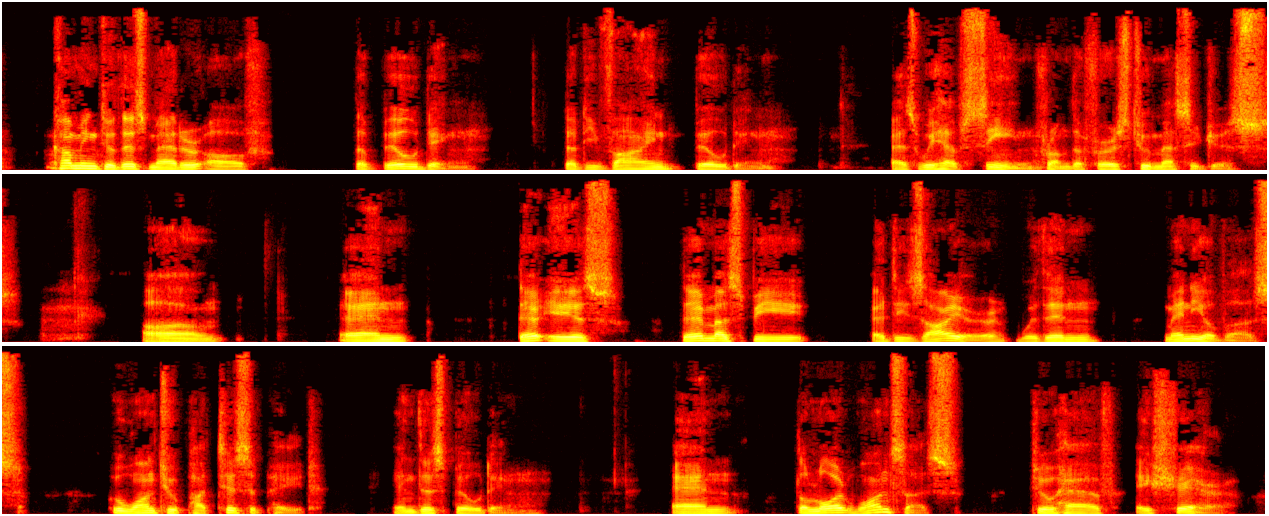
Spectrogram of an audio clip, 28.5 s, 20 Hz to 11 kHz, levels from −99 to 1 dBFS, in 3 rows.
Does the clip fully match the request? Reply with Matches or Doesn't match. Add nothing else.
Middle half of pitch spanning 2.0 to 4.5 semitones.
Matches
